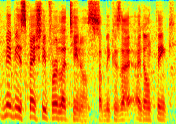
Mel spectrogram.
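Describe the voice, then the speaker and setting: A man hosting a casual podcast interview, chatty and quick with frequent restarts, recorded outdoors in a city. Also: on the high side, expressive, a little hiss or hum. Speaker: podcast host.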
